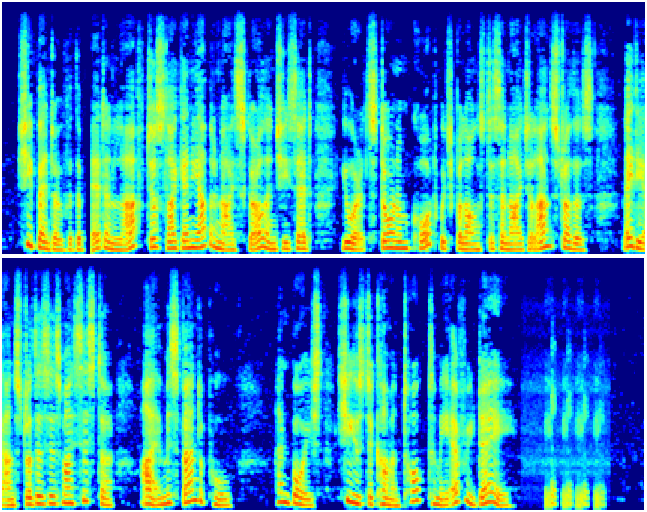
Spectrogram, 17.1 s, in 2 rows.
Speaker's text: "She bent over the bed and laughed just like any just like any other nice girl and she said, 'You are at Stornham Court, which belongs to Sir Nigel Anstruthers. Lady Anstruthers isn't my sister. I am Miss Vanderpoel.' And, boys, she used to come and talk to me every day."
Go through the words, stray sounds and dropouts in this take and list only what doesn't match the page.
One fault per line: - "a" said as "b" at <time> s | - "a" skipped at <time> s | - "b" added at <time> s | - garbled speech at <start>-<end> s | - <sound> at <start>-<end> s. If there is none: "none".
- dropout at 1.1-1.2 s
- "just like any" skipped at 2.6 s
- "isn't" said as "is" at 9.2 s
- laugh at 15.8-16.6 s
